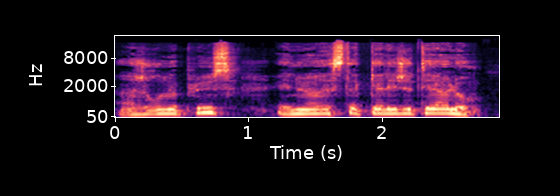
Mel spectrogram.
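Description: A man voicing a gruff, bold old sea captain who barks orders in rough sailor slang. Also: on the high side, normal speed, warm tone, pitched above the performer's own voice, close to an everyday voice. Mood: gruff, bossy.

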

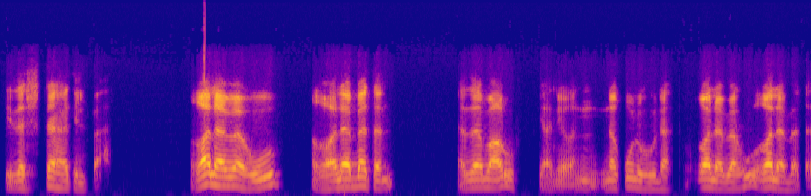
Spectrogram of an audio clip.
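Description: A man's voice: mid-range voice, no echo. A male teacher giving a recorded lecture, reciting lines of a grammar poem and then explaining them patiently with examples, sometimes checking in with his listeners. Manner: checks in with listeners and clears his throat often. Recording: dull, dry lo-fi recording.

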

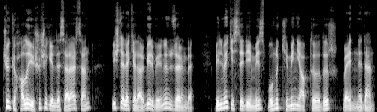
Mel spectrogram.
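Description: A man's voice: lowish voice, lively intonation, normal speed, no echo, close to an everyday voice. Man playing a smug boastful police inspector, storybook reading, dry sound. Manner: boastful and patronizing. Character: smug, self-satisfied male police inspector.

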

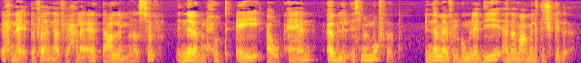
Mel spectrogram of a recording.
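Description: A man's voice: medium pitch, expressive, fast, a little mellow, breathy edge. A young man with an Egyptian Arabic accent teaching an English lesson on video, explaining step by step and repeating each word twice.

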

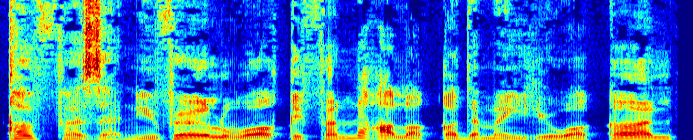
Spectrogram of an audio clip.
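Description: A man narrating an audiobook dramatically, dropping to a hush for suspense. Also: lowish voice, very animated, normal speed, no echo, studio quality. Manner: dramatic, swings from loud to hushed.

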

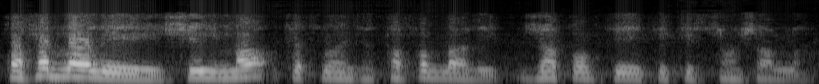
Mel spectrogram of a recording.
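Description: A man's voice: fairly high pitch, a little fast, slightly rough, highs cut off. A man teaching a religious lesson and answering students' questions, patiently repeating key terms and correcting himself as he explains.

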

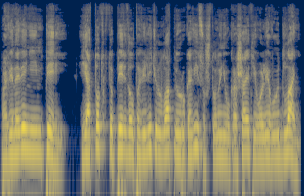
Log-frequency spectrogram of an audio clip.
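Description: Man playing a soft-spoken humble warrior. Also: a little high, steady tone, brisk, natural voice. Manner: quiet, deferential and soft.

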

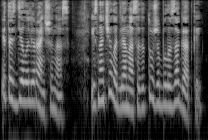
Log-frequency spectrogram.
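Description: Guarded man read by a woman, audiobook, matter-of-fact, teasing, mid pitch, dry sound. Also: expressive, a little fast, a little mellow, no echo, close to an everyday voice. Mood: calm. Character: guarded, wry man, the heroine's rescuer.

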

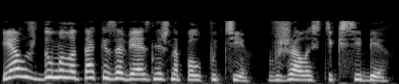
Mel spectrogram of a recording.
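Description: A woman reading a story aloud, voicing a sharp-tongued, mocking ghostly young woman. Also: a little high, expressive, normal speed, no room sound, muffled recording, lightly acted. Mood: teasing. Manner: mocking, taunting.

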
